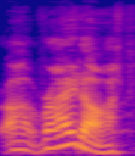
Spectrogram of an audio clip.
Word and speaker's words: Reidoth: Yes, our friend Rydoth, and that's spelled Reidoth. D-O-T.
